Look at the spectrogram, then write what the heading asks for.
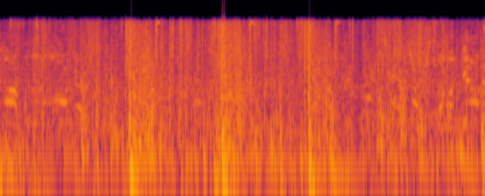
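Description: Rapid machine gun fire and scattered gunshots fill a Call of Duty battle, loud and dense, with shouted voices mixed into the din.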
